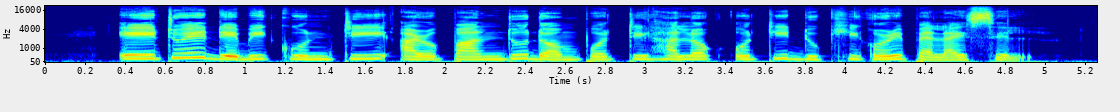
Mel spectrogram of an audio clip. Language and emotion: Assamese, neutral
